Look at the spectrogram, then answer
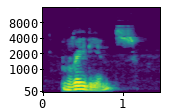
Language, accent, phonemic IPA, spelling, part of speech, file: English, Southern England, /ˈɹeɪdi.əns/, radiance, noun, LL-Q1860 (eng)-radiance.wav
- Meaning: 1. The quality or state of being radiant; shining, bright or splendid 2. The flux of radiation emitted per unit solid angle in a given direction by a unit area of a source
